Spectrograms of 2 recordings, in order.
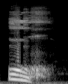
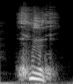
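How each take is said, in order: First: "uj" starting straight on oo, ending in a guttural Spanish j; smooth breathing. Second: "juj" with a guttural Spanish j before and after the oo; rough breathing. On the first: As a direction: say "uj" with no breath before the vowel. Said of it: "Así se pronuncia aquello". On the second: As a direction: say "juj" starting on a throaty j. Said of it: "se tiene que leer J guturalmente". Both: Shown as a demonstration.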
